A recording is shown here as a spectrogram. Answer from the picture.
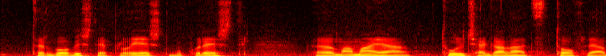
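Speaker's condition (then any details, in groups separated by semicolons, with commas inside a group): No condition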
